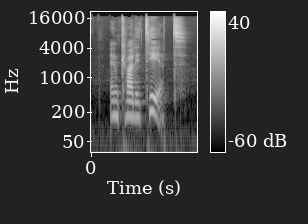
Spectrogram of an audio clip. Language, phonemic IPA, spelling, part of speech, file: Swedish, /kvalɪˈteːt/, kvalitet, noun, Sv-kvalitet.ogg
- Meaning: 1. quality (level of excellence) 2. a quality, a property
